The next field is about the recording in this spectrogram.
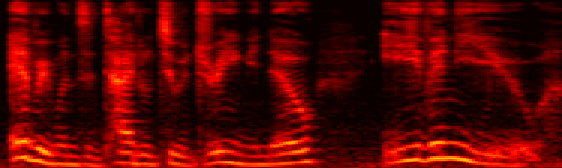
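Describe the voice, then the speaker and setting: A woman voicing a sad, wise, eccentric wandering man, speaking softly and slowly in a hushed, husky voice. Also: fairly low pitch, lively intonation. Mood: gentle, wistful. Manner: soft, hushed, drawling delivery.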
